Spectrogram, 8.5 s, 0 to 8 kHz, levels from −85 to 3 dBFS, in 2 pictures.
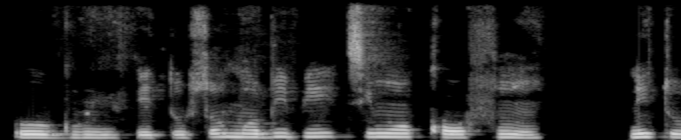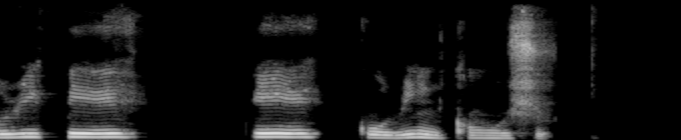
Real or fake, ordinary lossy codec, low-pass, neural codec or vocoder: real; none; none; none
